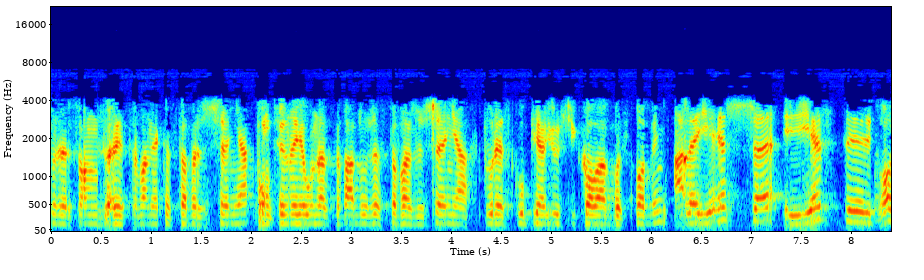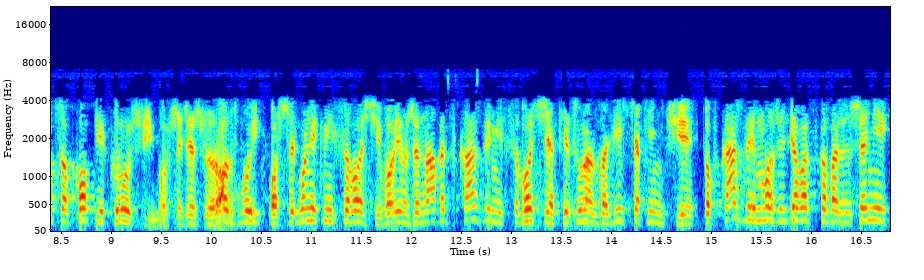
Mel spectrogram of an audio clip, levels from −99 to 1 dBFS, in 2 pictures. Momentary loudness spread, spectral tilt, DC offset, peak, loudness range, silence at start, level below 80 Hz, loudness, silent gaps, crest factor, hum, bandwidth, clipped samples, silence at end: 6 LU; -1 dB/octave; under 0.1%; 0 dBFS; 2 LU; 0 s; -64 dBFS; -19 LUFS; none; 18 dB; none; 6.8 kHz; under 0.1%; 0.05 s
